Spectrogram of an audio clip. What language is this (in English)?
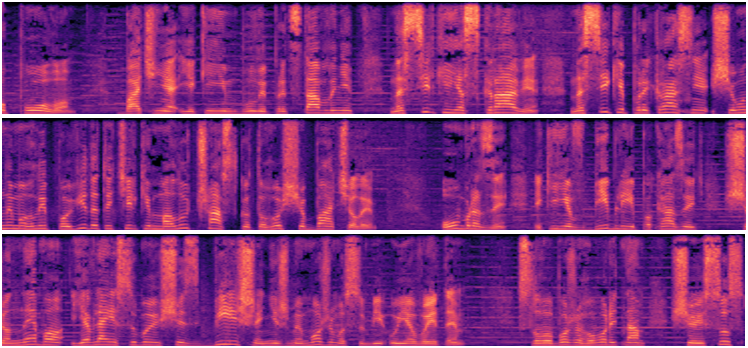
Ukrainian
